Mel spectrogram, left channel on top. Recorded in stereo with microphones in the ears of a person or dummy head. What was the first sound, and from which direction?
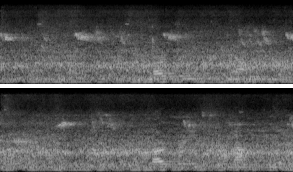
A man speaking, 65° right (ahead or behind).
